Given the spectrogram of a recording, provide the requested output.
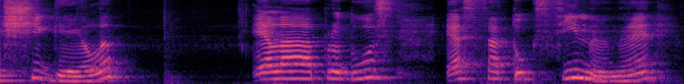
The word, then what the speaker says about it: Shigella: A pronúncia é Shigella.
